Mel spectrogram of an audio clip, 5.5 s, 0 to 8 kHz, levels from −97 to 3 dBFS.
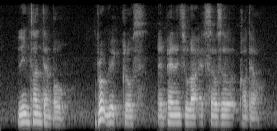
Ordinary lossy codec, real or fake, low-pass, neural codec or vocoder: AAC, 48 kbps; fake; 7.2 kHz; codec, 16 kHz in and 24 kHz out, 2.2 kbps, FireRedTTS-2 codec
